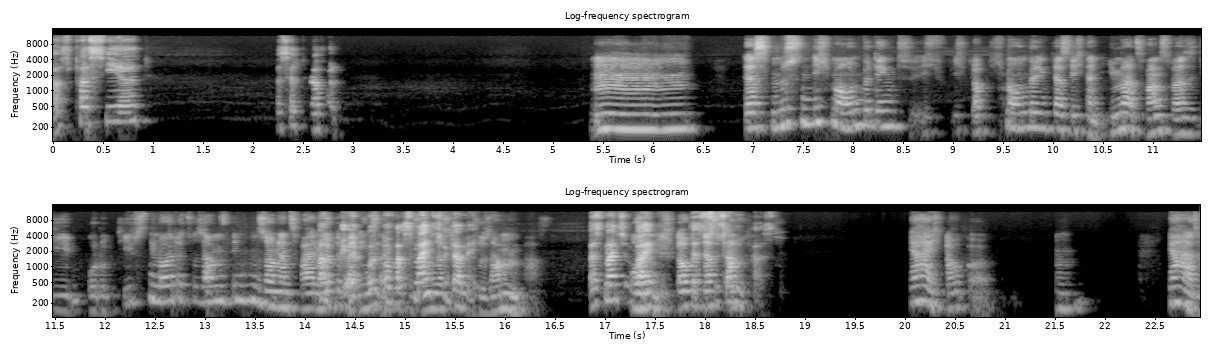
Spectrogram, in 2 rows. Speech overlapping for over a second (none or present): present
